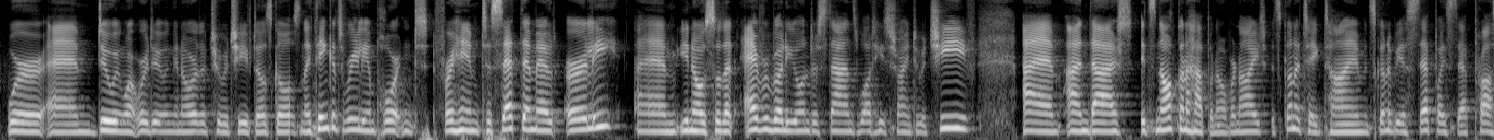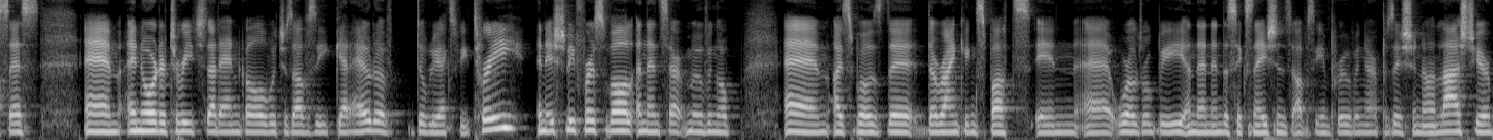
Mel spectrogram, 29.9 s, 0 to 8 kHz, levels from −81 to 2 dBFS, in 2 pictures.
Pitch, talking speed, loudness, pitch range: 185 Hz, 220 wpm, -18 LUFS, 175-200 Hz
